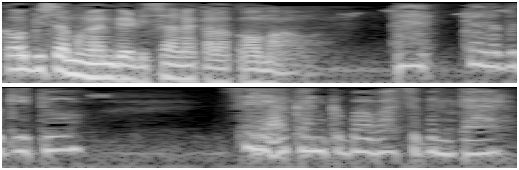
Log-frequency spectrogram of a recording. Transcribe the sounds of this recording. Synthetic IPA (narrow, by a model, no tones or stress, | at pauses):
kaubisaməŋambɪldisanakalokauma̰u | ʔəkalowbəɡit̪u | sajaːkankəbawahsəbənt̪ar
